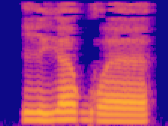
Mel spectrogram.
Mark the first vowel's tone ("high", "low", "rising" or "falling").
low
